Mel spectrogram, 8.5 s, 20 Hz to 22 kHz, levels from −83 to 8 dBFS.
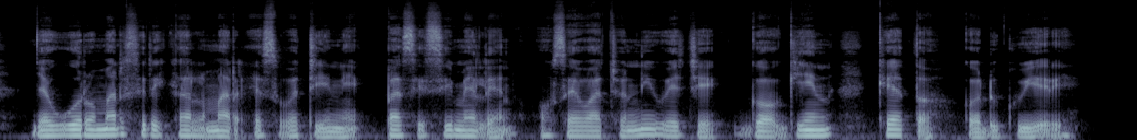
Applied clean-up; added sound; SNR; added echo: neural mask model Resemble Enhance denoiser.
